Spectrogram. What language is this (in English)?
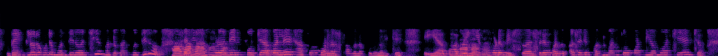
Odia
